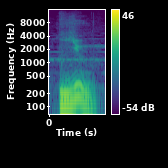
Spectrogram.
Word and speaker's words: ewe: ewe, that's how you pronounce that, after formation.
